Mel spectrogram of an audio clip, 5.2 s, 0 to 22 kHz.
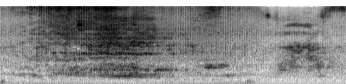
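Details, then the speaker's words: Isuzu Panther 2.3 with bad brakes: harsh raspy hiss with a fast rattle about four times a second from the alternator-mounted vacuum pump (blower). Its hose gives no suction, so the alternator will be removed; noisy vacuum pump. "suara itu dihasilkan dari vakum blower alternatornya ini teman-teman nih"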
